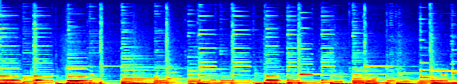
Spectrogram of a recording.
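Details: Strummed acoustic guitar music with a steady beat and layered chords, no animal voices audible.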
